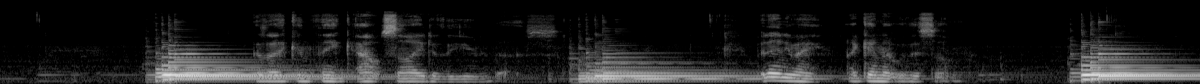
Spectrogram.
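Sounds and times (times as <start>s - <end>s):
guitar strumming: 0.4s - 12.0s.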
